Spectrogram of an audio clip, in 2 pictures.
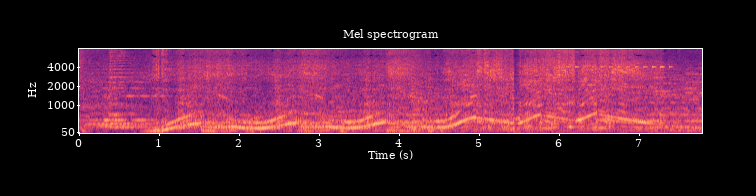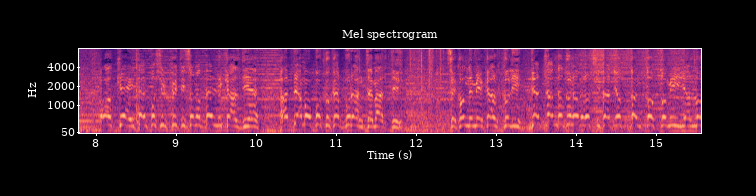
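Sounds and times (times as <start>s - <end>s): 
small engine of a Panda car built into a time machine revving and accelerating: 0.3s - 7.5s
tire squeal: 0.9s - 7.5s
speech: 8.7s - 15.5s.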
